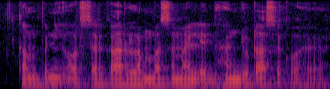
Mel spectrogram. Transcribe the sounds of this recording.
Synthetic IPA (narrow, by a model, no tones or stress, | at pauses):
kə̃mpniɔːɾsɐɾkaːɾlɐ̃mbasɐməjled̪ʱɐnd͡ʒʊʈasəkoɦɛ̰ː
